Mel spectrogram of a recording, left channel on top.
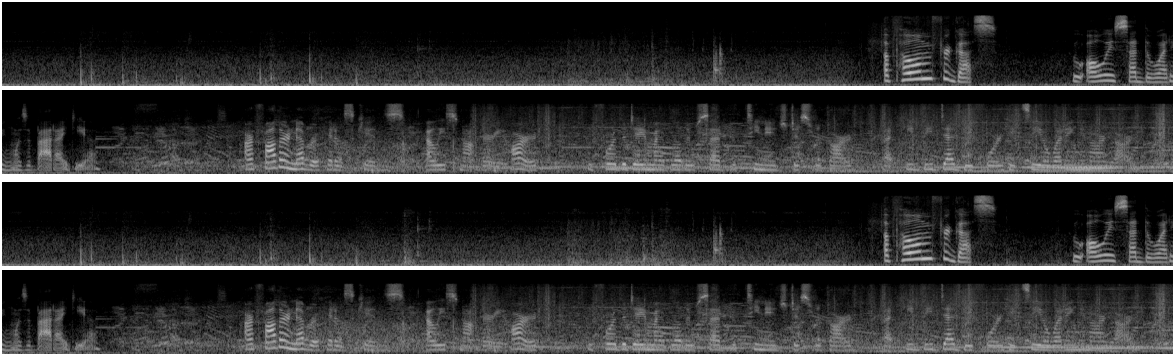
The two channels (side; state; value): both; normal; correlation 0.94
